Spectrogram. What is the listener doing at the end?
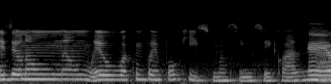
taking over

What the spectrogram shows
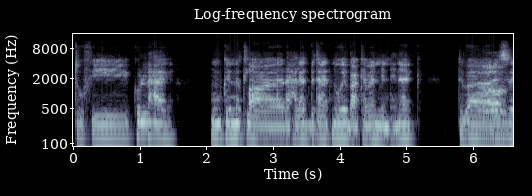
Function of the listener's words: taking over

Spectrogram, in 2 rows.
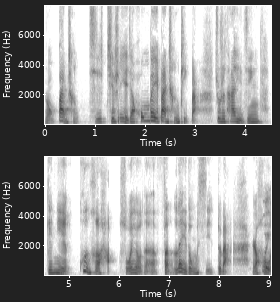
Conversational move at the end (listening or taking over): listening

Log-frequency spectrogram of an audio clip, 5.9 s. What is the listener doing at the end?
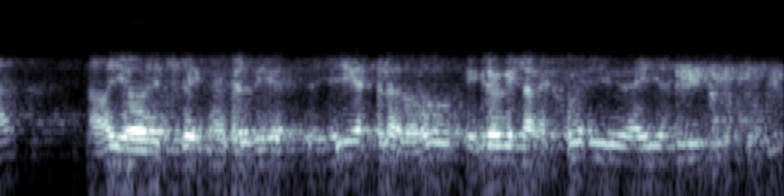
taking over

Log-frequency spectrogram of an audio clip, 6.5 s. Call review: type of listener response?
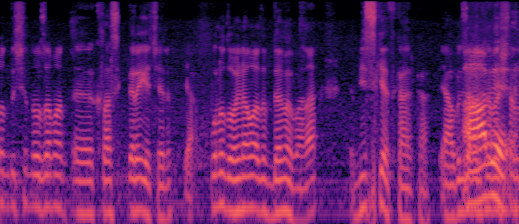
listening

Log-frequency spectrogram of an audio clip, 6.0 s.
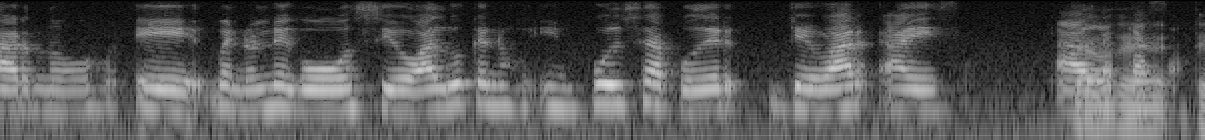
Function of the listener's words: taking over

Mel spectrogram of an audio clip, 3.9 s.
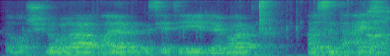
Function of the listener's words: taking over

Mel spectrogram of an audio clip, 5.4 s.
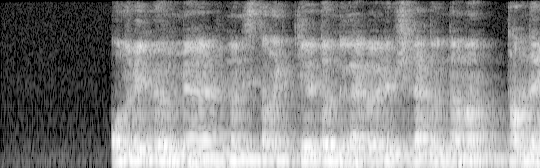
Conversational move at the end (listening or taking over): taking over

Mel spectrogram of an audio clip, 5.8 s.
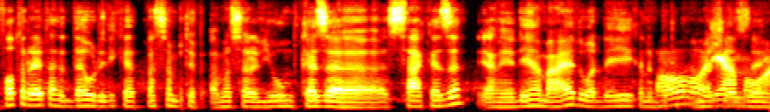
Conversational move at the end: taking over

